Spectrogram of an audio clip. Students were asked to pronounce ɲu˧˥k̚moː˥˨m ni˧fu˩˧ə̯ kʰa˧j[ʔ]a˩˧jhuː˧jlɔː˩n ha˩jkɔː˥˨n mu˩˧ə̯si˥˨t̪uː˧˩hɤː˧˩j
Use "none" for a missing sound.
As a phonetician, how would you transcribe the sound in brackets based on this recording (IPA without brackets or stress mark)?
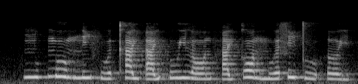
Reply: ʔ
